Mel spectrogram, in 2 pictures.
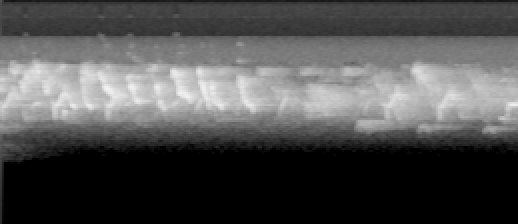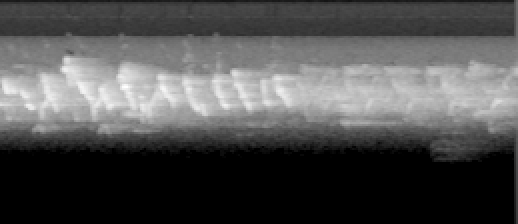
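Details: Wild birds chirping beside a mountain stream on the Sengataki Seseragi trail in Karuizawa, Nagano, Japan: fast, high twittering phrases of rapid repeated notes run almost without pause, with a steady high hiss beneath.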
